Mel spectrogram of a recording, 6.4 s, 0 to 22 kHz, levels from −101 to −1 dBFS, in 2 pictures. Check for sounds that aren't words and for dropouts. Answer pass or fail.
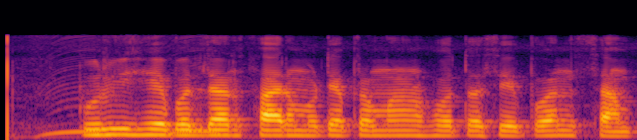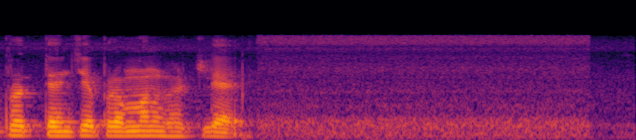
pass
